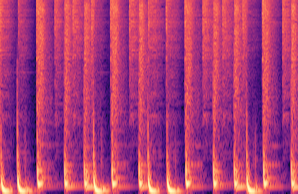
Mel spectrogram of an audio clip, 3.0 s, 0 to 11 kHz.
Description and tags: fast-break-beat-2 Light
The original sample was recorded YSJ_Sounds:
I bit his efforts: expander/compression/saturation.
break, Drum-n-Bass, drum, breakbeat, 160-bpm, drums, beat, Acoustic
